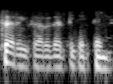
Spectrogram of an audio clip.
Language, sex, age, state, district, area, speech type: Tamil, male, 30-45, Tamil Nadu, Pudukkottai, rural, conversation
